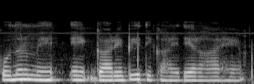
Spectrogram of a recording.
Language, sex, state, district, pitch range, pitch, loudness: Hindi, female, Arunachal Pradesh, Papum Pare, 190-210 Hz, 200 Hz, -15 LUFS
